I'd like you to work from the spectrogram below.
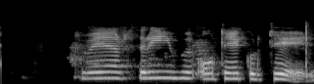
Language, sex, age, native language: Icelandic, male, 8, Icelandic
